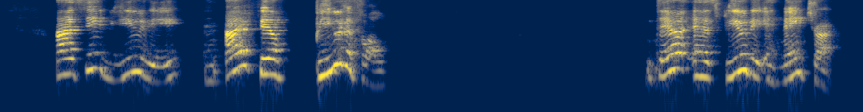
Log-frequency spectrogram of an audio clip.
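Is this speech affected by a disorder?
Yes: Down syndrome; extra chromosome.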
